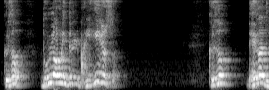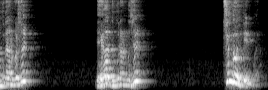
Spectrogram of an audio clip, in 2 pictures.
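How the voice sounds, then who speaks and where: A man's voice: high voice, lively intonation, a little slow, long pauses, a little mellow, echoey room. A man preaching a Bible study, explaining each verse in casual speech and acting out the quotes.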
